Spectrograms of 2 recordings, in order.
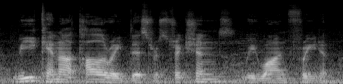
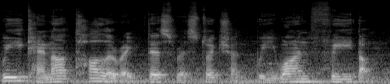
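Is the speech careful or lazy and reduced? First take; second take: lazy; careful. First: Unstressed vowels are reduced in a relaxed delivery. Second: Every syllable is pronounced carefully and fully.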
